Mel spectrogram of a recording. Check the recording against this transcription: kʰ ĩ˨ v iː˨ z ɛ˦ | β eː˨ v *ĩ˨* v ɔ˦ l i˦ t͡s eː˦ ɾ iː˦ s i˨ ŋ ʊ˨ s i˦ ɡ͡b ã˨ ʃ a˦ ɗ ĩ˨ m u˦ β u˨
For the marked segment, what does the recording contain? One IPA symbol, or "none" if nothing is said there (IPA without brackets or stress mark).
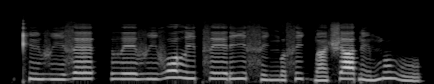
i˨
